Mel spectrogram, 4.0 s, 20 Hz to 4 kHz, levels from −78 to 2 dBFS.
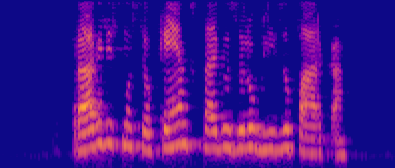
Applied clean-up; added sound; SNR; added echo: none; none; none; none.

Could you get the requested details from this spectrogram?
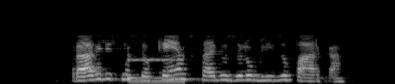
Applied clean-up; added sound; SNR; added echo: none; Organ; 7 dB; none.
